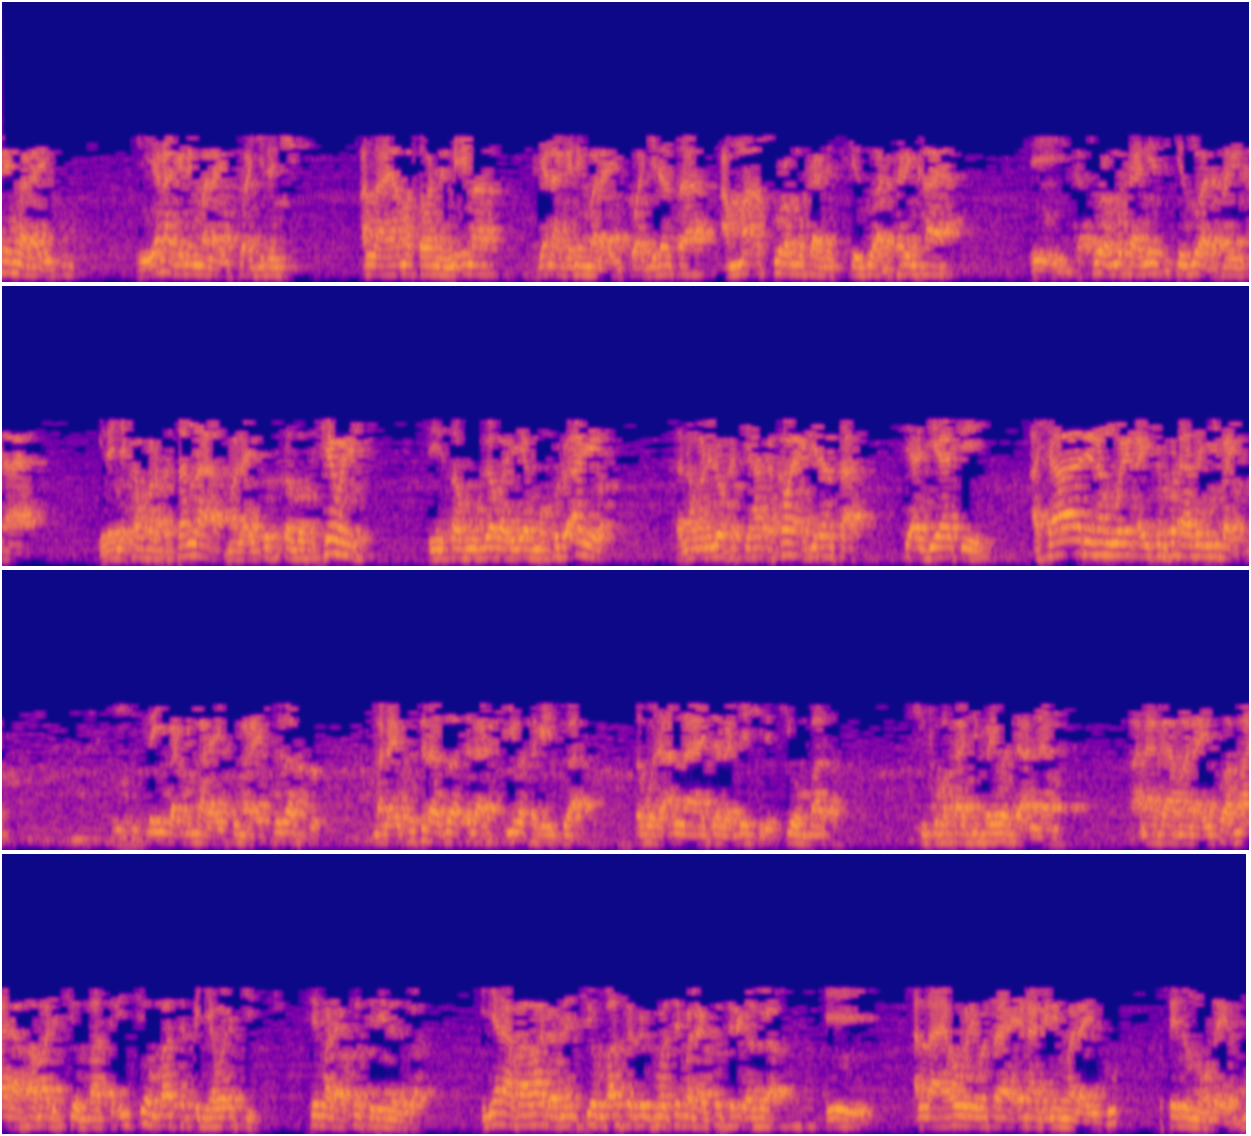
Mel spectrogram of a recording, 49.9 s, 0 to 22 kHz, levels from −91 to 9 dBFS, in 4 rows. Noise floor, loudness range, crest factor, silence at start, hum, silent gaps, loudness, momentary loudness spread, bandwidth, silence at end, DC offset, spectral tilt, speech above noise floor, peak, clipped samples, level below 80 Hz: -48 dBFS; 3 LU; 18 dB; 0 s; none; none; -19 LUFS; 11 LU; 3.2 kHz; 0 s; under 0.1%; -10 dB/octave; 30 dB; -2 dBFS; under 0.1%; -64 dBFS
